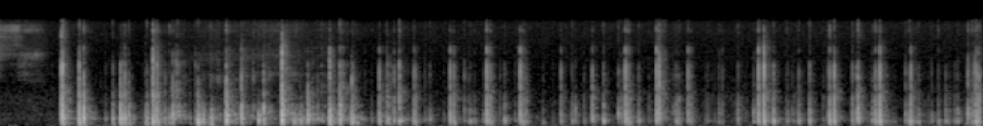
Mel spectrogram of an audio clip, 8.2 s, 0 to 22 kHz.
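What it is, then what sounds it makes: Cardboard shipping box. Long red nails tap and scratch the top of a closed, hollow, medium corrugated cardboard shipping box. The result is a quick, irregular run of dry, dull taps with almost no ring, mixed with scratchy brushing, and centered low around 200 Hz.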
